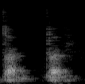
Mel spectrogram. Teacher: ത, ഇങ്ങനെ, അങ്ങനെ ഒരു നാവിന്റെ അറ്റം മുകളിലത്തെ പല്ലിന്റെ അറ്റത്ത് വെച്ചുകൊണ്ട് ത ത അങ്ങനെ പറയണം. പല്ലിന്റെ അറ്റമല്ല, അകത്ത് പല്ലിന്റെ പിറകിൽ നിന്ന് നാവ് അവിടെ പ്രസ് ചെയ്തുകൊണ്ട് ഉച്ചരിക്കുകയാണ്.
